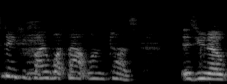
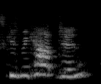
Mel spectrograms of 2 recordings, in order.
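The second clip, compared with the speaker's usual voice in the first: loud voice, raised and pitched up to carry; 9 semitones higher than usual. A character calls out to the captain, loud. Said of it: "I'll try not to be quite so loud".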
